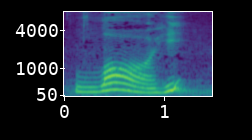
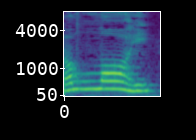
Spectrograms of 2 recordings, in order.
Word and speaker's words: الله: إذن سبحان الله، الله الألف الأولى ما نطقوهاش، اللام الأولى ما نطقوهاش، اللام الثانية كنديرو لها الشدة وفتحة، والهاء نديرو كسرة لأن قلنا الله الله.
